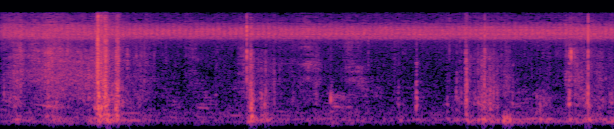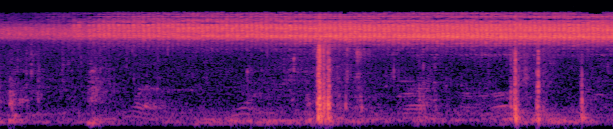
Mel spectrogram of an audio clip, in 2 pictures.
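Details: A great green bush-cricket (Tettigonia viridissima) sings a steady, very high-pitched buzzing stridulation that grows louder partway through.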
